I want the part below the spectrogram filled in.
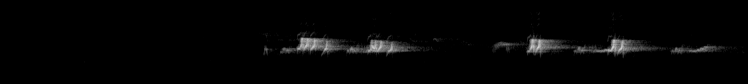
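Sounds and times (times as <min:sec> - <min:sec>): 
brown-crested flycatcher giving burry harsh calls in Arizona: 0:02.6 - 0:07.3.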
